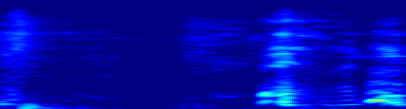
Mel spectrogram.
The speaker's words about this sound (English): I can't stop coughing. Oh, my God. It's everyone's sick right now.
